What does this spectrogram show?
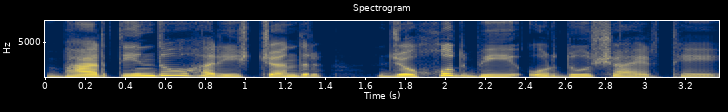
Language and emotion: Urdu, neutral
